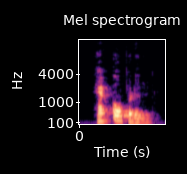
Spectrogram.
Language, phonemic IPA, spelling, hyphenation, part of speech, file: Dutch, /ɦɛrˈoː.pə.nə(n)/, heropenen, her‧ope‧nen, verb, Nl-heropenen.ogg
- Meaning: to reopen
